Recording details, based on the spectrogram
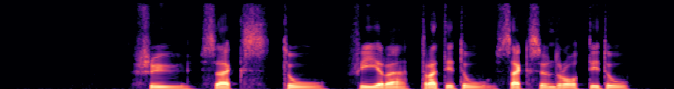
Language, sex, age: Norwegian, male, 48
